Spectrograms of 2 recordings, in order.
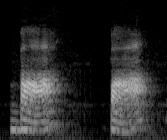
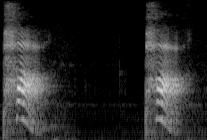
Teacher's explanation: So when you say ba, there isn't that strong burst of air, but when you say pa, you will feel the strong burst of air on your hand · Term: aspiration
